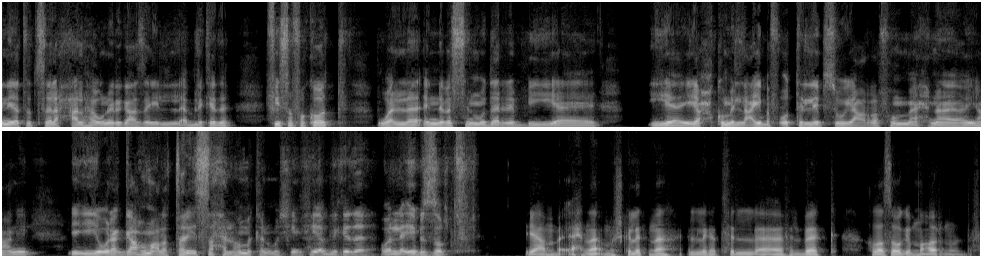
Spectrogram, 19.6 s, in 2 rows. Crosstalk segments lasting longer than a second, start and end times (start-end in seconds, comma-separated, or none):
none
